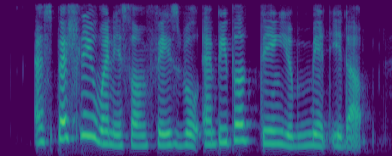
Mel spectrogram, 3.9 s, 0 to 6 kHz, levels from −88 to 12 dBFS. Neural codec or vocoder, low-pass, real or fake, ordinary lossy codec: codec, 16 kHz, 4.8 kbps, FACodec; 5.4 kHz; fake; none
